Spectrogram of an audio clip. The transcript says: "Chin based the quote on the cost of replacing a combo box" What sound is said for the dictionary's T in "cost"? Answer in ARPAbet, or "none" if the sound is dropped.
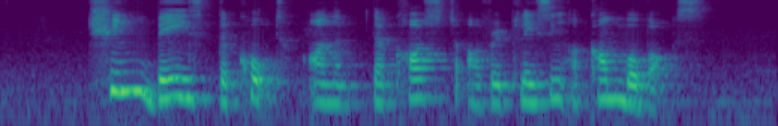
T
